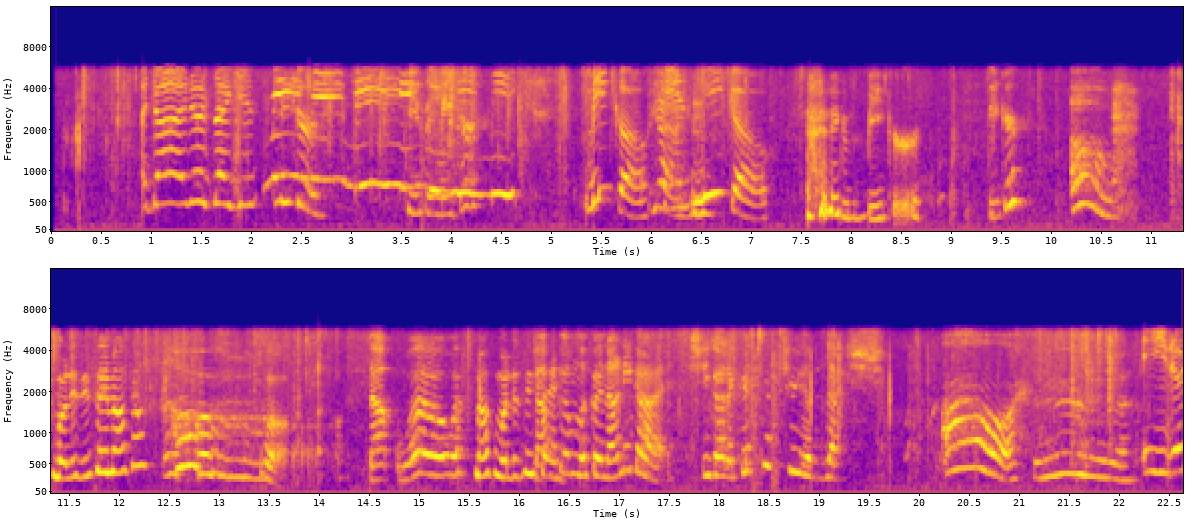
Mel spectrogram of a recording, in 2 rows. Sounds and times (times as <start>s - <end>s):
Child speech, kid speaking: 0.9s - 7.2s, 20.2s - 22.6s.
